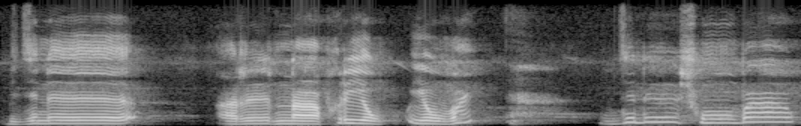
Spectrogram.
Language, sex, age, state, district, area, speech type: Bodo, male, 45-60, Assam, Kokrajhar, rural, spontaneous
